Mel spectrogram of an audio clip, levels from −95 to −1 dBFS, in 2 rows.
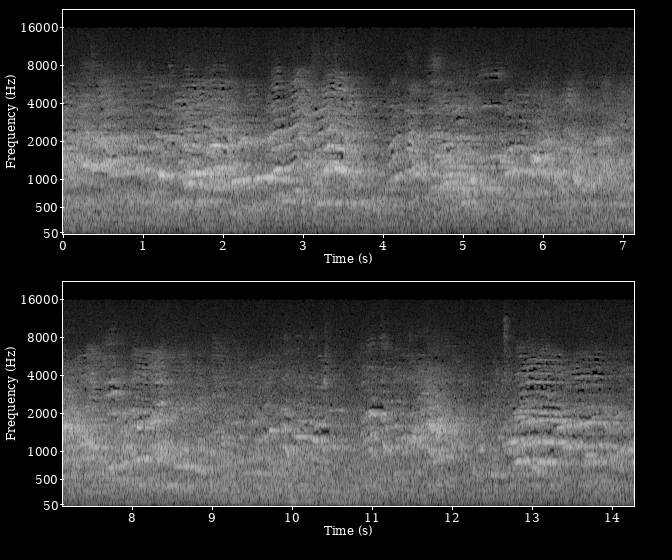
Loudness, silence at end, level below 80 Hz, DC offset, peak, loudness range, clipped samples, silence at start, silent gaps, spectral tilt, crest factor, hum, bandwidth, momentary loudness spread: -29 LUFS; 0 s; -70 dBFS; under 0.1%; -12 dBFS; 6 LU; under 0.1%; 0 s; none; -2.5 dB/octave; 18 dB; none; 16 kHz; 10 LU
